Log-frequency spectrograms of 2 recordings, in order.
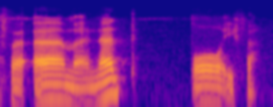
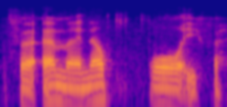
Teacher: Akan tetapi dia di sini adalah idgham. Memasukkan huruf ta ke huruf th.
